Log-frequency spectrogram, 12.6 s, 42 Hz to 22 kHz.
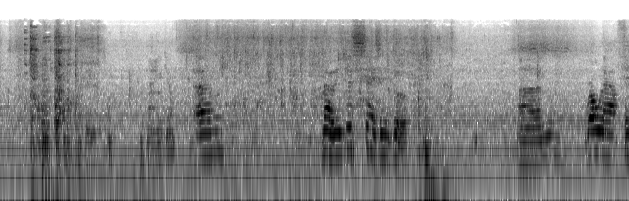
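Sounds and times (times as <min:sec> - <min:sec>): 
water running from a kitchen sink tap: 0:03.5 - 0:09.2
speech: 0:03.9 - 0:04.6, 0:06.4 - 0:08.6, 0:10.4 - 0:12.5.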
